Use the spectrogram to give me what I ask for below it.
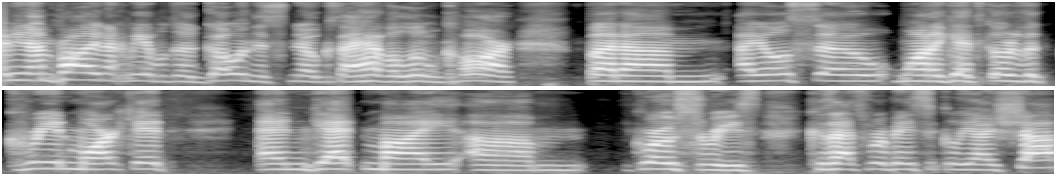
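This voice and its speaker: A woman with an East Coast accent speaks at a fairly quick pace and a fairly high pitch, her tone bright, sharp and animated, with big swings in loudness. The recording is very clean, with a silent background and a dry, close sound with no echo. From New Jersey. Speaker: lifestyle vlogger. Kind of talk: casual live stream chat. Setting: live stream.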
